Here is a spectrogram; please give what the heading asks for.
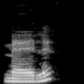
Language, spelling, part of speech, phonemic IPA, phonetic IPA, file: Danish, male, verb, /ˈmaːlə/, [ˈmɛːlə], Da-male.ogg
- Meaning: 1. to paint 2. to grind, mill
